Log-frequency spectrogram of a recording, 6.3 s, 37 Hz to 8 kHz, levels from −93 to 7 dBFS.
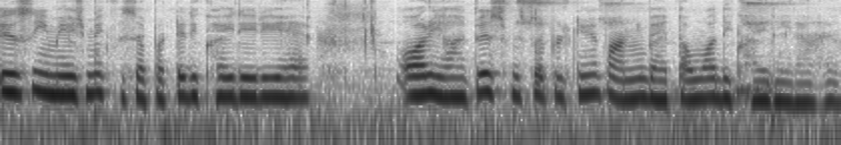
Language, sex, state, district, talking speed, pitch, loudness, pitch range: Hindi, female, Chhattisgarh, Korba, 210 wpm, 225 Hz, -15 LUFS, 210-240 Hz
